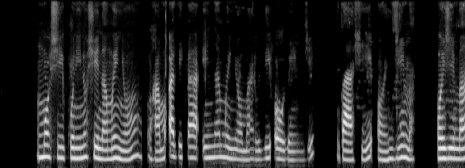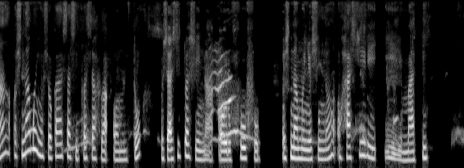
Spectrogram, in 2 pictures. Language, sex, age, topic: Oshiwambo, female, 25-35, agriculture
